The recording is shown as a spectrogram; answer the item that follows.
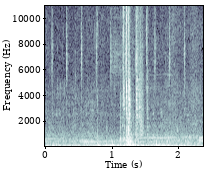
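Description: Outboard boat motor running steadily at trolling speed, a low hum, with a short, sharp noisy burst a little over a second in.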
